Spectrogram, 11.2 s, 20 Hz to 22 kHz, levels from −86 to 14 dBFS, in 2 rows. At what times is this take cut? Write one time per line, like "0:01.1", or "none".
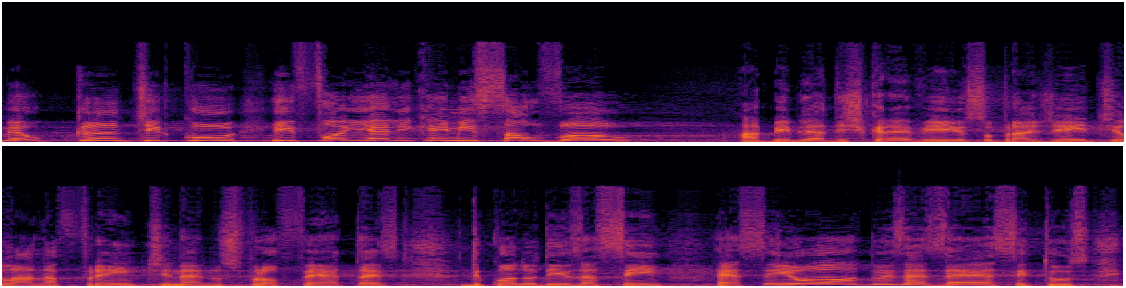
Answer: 0:03.6
0:09.1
